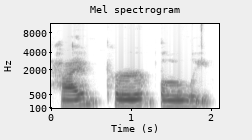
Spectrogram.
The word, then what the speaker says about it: hyperbole: The four-letter syllable pronounced hyperbole.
